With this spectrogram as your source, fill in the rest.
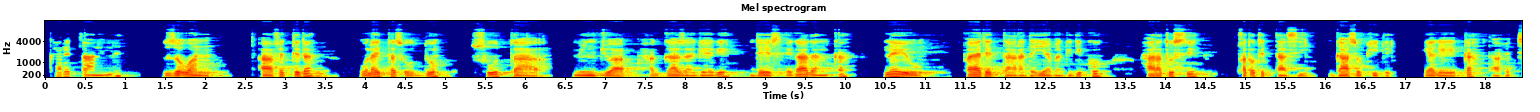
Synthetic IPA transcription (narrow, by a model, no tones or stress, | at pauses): kʰɐɾɛt̪ːaːnɪnːɛ | zɔʔʊwɐn | t̪ʼaːfɛt̪ːɪd̪ɐ | wɔlɐjt̪ːɐsoːd̪ːɔ | suːt̪ːaː | mɪnd͡ʒʊwaːhɐɡːaːzaːɡɪjaɡe̞ːd̪ɛʔe̞ːshɛɡaːd̪ɐnkːɐ | nɛjoː | pɐjɐt̪ɛt̪ːaːɾɐd̪ɛʔɪjabɐɡɪd̪ɪkːɔ | hɐɾɐt̪ʊsːɪ | pʰɐt̪ʼɔt̪ɛt̪ːaːsːɪ | ɡaːsɔkʰːiːt̪ɛ | hjaɡeːɡekːɐt̪ʼaːfɛt̪ːɪ̥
